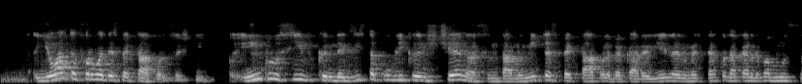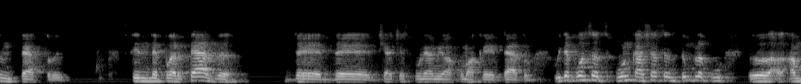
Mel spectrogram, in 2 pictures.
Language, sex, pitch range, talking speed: Romanian, male, 130-175 Hz, 195 wpm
